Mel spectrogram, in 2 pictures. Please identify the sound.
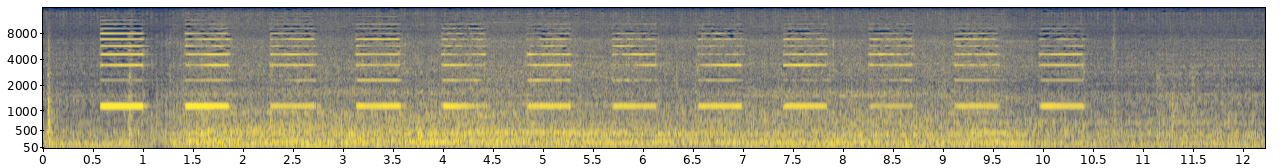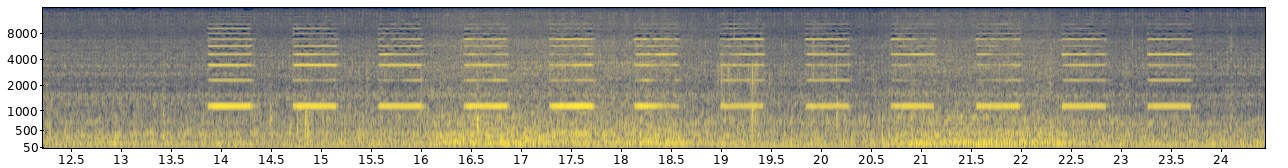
camioneta retrocediendo sobre tierra / pickup truck backing up on the ground
camioneta Ford Ranger retrocediendo lentamente sobre tierra ligeramente húmeda
grabado con Xiaomi redmi 6 y Rec Forge II
Ford Ranger truck slowly backing up on slightly wet ground
recorded with Xiaomi redmi 6 and Rec Forge II
auto, automobile, car, dirt, drive, driving, engine, Ford, ground, motor, moving, Ranger, road, truck, vehicle, wet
